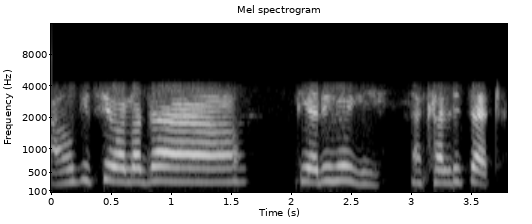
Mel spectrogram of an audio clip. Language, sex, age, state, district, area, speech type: Odia, female, 18-30, Odisha, Balasore, rural, conversation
